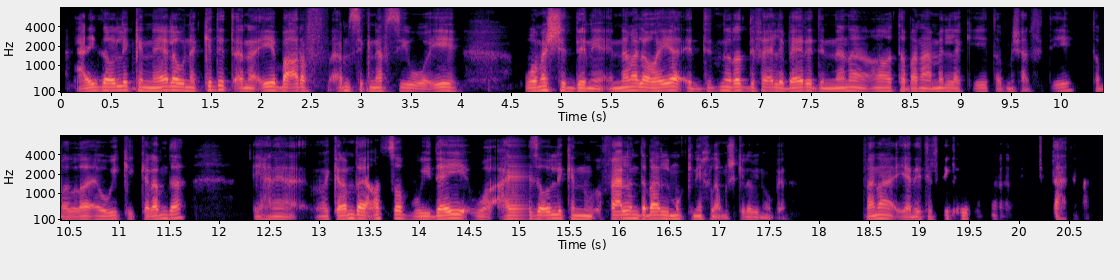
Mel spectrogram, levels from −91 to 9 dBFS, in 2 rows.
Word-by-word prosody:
عايِز 115 +5 +1
أقول 125 +1 +6
لِك 135 -2 0
إن 110 -2 +1
هي 120 +4 +5
لو 130 -2 +6
نكَدِت 125 +6 -2
أنا 105 -1 -1
إيه، 125 +2 +3
باعرَف 115 -1 0
أمسِك 115 -1 -2
نفسي 110 0 -3
وإيه، 110 +3 -1 0.7
وأمشِي 125 +4 +4
الدنيا. 100 -4 -1
إنما 110 +6 +2
لو 115 -3 +4
هي 120 +4 +4
أدَّتني 105 +6 -5
رد 120 -2 +2
فعل 115 -1 -1
بارد، 115 +1 +1
"إن 95 0 -1
أنا 110 0 -1
آه، 105 +3 -3
طَب 105 -1 -5
أنا 95 0 -1
أعمَل 100 +2 -2
لك 95 -1 -9
إيه؟ 100 +1 -7
طَب 90 +1 -14
مش 90 - -11
عارفة 75 -1 -15
إيه، 115 +4 -9 0.2
طَب 90 +1 -9
الله 95 +3 -1
يقوِّيك." 105 +1 -3
الكلام 110 +4 0
ده 130 +3 +1 0.7
يعني، 95 +1 -6
يعني 85 -7 -5 0.3
الكلام 115 +6 +2
ده 130 - +6
يعصِّب 125 -2 0
ويضايِق، 110 +7 +3
وعايِز 115 +3 -3
أقول 120 +2 +5
لِك 125 -2 -3
إنه 110 -3 -1
فعلًا 125 +1 +3
ده - - +3
بقى 120 - +6
اللي 120 -1 +1
ممكن 110 -1 -3
يخلُق 105 -8 -4
مشكلة 75 +6 -8
بيني 85 -2 -8
وبينها، 70 - -16 0.7
فأنا 120 +4 -1
يعني، 90 -1 -4
تفتكري - - -12
إن - - -4 0.3
أنا - - -25 0.4
فتَحت - - -6
م - - -22
110 Hz, 185 wpm, -24 LUFS, 100-120 Hz, 0.7 s, أقول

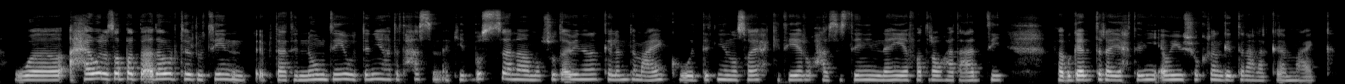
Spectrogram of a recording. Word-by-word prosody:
وأحاول 205 +5 +4
أضبط 255 0 +4
بقى - - +6
دورة 250 0 +5
الروتين 230 -1 0 0.2
ب - - -1
بتاعة 200 -1 -3
النوم 215 +3 +1
دي 235 +2 0
والدنيا 230 +1 -2
هتتحسن 240 0 -5
أكيد. 210 +1 -9
بُص، 250 +2 +2
أنا 230 -3 +1
مبسوطة 210 +2 -4
أوي 230 - +3
إن 230 - -1
أنا 230 - -1
اتكلمت 225 -1 -4
معاك 210 +2 -4
وادّيتني 210 +2 -2
نصايح 210 0 -1
كتير، 210 0 -2
وحسستني 210 +1 -3
إن 205 -1 0
هي 205 0 +1
فترة 205 0 -3
وهتعدّي، 195 +1 -5 0.5
فبجد 205 +1 +4
ريحتني 210 0 0
أوي، 220 +1 +4
وشكرًا 220 0 -4
جدًا 205 0 -2
على 190 -2 -7
الكلام 185 0 -7
معاك. 180 - -10
210 Hz, 160 wpm, -23 LUFS, 205-230 Hz, 0.5 s, بقى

